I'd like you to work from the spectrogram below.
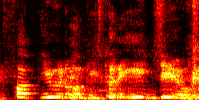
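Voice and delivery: high, loud mocking shout; gleeful shout. Crew inside the vehicle taunting the officer, in a gleeful shout. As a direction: yell it back through the hatch, delighted. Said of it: "It's like".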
